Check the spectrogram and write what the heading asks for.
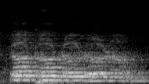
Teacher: जिभेचा अग्र टाळूच्या मध्ये लागतो.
